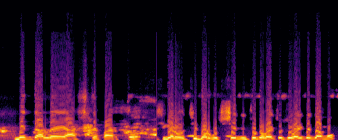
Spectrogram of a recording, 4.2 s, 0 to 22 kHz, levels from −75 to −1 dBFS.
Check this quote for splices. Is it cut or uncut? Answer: cut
